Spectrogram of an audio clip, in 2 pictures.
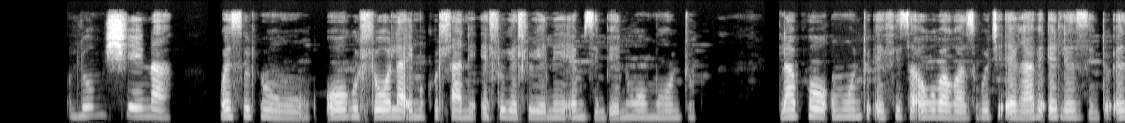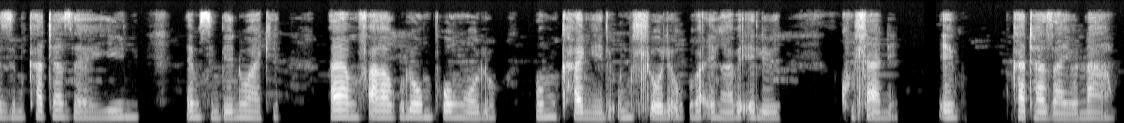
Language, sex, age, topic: North Ndebele, female, 25-35, health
